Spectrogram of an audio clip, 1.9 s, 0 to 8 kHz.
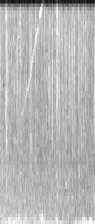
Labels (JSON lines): {"label": "biophony, dolphin", "recorder": "SoundTrap 500"}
